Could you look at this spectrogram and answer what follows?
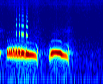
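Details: Spotted dove song in the two-kuk-hoi style: the end of a phrase, with a long loud falling coo followed by a shorter arched coo, both low and hollow, then silence.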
